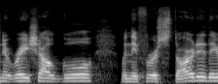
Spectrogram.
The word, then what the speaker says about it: Ra's al Ghul: They actually pronounce it Ra's al Ghul and Ra's al Ghul both ways on the show.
